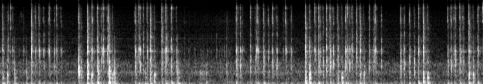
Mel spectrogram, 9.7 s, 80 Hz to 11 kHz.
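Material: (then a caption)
Plastic. Both hands type continuously with their fingertips on a Bloody B820R full-size black plastic mechanical gaming keyboard with backlit keycaps and a hollow housing. Rapid bursts of sharp, bright key clacks come in quick runs separated by brief pauses. Each strike is short, with a hollow, thumpy low end under the clicks.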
